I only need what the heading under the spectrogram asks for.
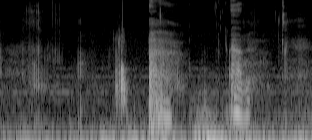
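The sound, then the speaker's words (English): Coffee is sipped in a few quiet, wet slurping mouth sounds, with faint breaths and soft low thumps between them, heard alone and without talk. “Hold on. I need to take a sip of coffee here.”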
